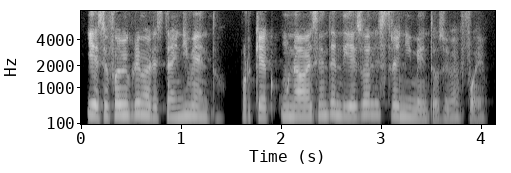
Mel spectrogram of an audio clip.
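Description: A woman's voice: fairly high pitch, fairly even intonation, fast, warm tone. A woman telling her viewers a personal story in an emotional, confiding way, often restarting her sentences.

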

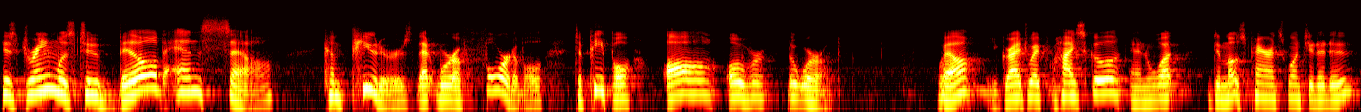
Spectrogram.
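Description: A man's voice: a little high, expressive, slow, creaky, muffled recording. A man with a Texas accent, a pastor from Central Texas delivering a sermon in a folksy, storytelling way with rising emphasis.

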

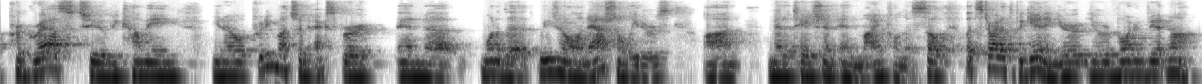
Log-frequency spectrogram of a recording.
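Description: A man hosting a school district interview show, speaking in a measured way with some hesitant fillers. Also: medium pitch, echoey room, lo-fi sound. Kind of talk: hosted interview.

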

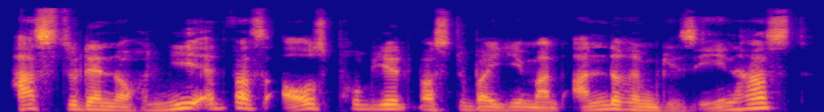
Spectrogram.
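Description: A very old grey hare, calm, kind and wise, speaks gently in a children's story, as a man reads him. The voice is husky and dry, with a lively, rising and falling melody. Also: medium pitch, brisk, dry recording. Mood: gentle.

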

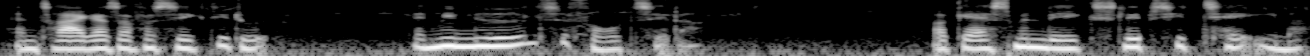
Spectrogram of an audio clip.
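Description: A woman narrating a first-person story in a soft, half-whispered way. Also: fairly low pitch, fairly even intonation.

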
